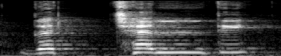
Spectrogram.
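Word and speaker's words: ಗಚ್ಛಂತಿ: ಅಧೋ ಧೋ ಮಹಾಪ್ರಾಣ ದೀರ್ಘಾಕ್ಷರ ಗಚ್ಚಂತಿ ಗಚ್ಚಂತಿ ಛ ಅನ್ನ ಗದ ಜೊತೆ ತಕೊಳ್ಳುವ ಛ ಮಹಾಪ್ರಾಣ ಅಡಿಯುತ್ತಿದೆ ಅಲ್ಲಿ ಗಚ್ಚಂತಿ ನಂತರ ಅನುಸ್ವರದ ಉಚ್ಚಾರಣೆ ಮುಂದಿನ ಅಕ್ಷರ ತಿ ಇದೆ ತಾಮಸಾಹ ತಾಮಸಾಹ ಮತ್ರ ಹೃಸ್ವ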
